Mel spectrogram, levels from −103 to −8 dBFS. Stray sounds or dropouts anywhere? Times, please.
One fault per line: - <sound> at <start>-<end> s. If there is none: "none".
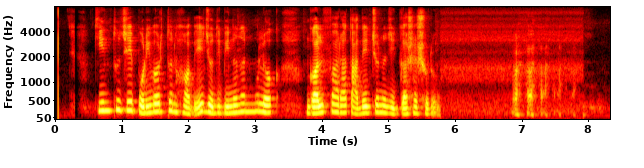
- laugh at 6.8-7.8 s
